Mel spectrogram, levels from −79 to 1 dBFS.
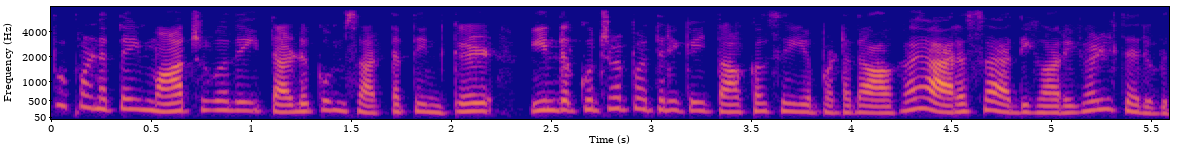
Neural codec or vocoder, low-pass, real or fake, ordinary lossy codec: vocoder, 22.05 kHz, 80 mel bands, HiFi-GAN; 7.2 kHz; fake; none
